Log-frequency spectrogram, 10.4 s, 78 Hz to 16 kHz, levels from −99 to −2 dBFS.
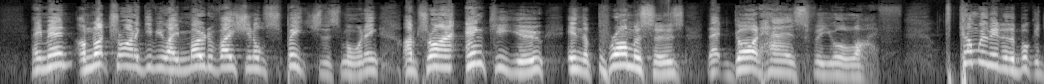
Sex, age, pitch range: male, 50-69, 150-210 Hz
